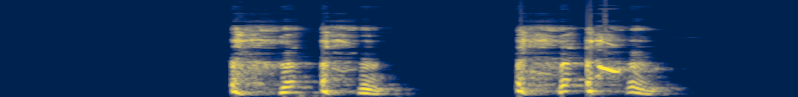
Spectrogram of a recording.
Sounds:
Cough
